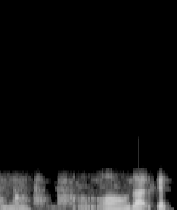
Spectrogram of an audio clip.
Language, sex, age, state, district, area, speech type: Nepali, female, 45-60, West Bengal, Alipurduar, urban, conversation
